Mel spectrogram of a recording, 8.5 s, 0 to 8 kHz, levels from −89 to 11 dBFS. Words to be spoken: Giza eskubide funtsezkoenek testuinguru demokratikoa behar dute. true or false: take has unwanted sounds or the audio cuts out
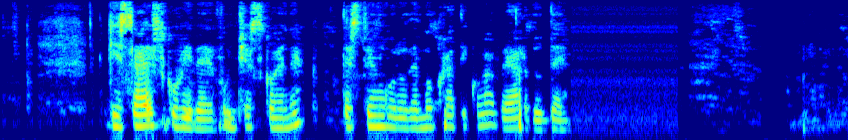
false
